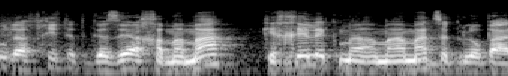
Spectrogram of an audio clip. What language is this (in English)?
Hebrew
